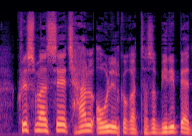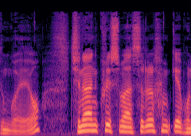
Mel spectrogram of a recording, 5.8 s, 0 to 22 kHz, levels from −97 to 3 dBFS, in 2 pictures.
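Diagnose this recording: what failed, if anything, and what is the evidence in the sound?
The failure is at the codec stage, over a Bluetooth link: lost LE Audio frames. Two brief dropouts occur, at 1.77 to 1.79 s and at 5.41 to 5.43 s. Each gap becomes a short noisy smear instead of clean speech. The concealed stretches are about 22.5 ms and 15 ms, which fits three and two lost 7.5 ms LC3 frames. The decoder filled each gap by repeating the last spectrum with randomised signs. The result is noise shaped like the preceding sound.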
